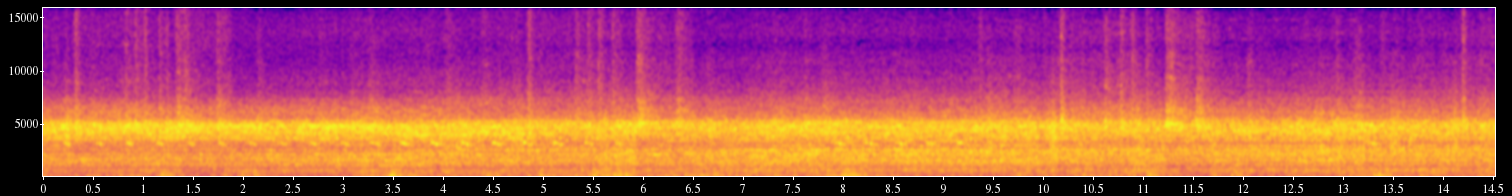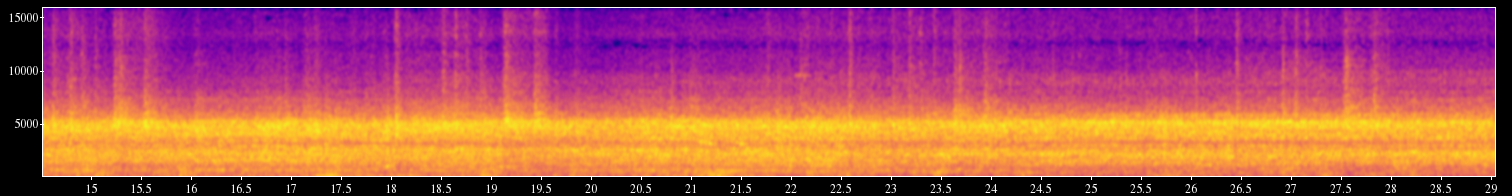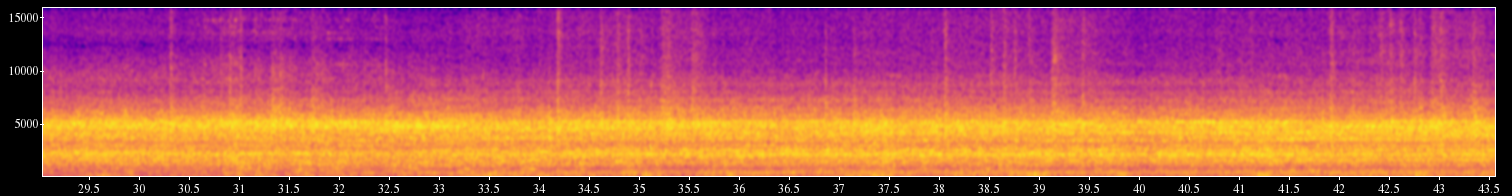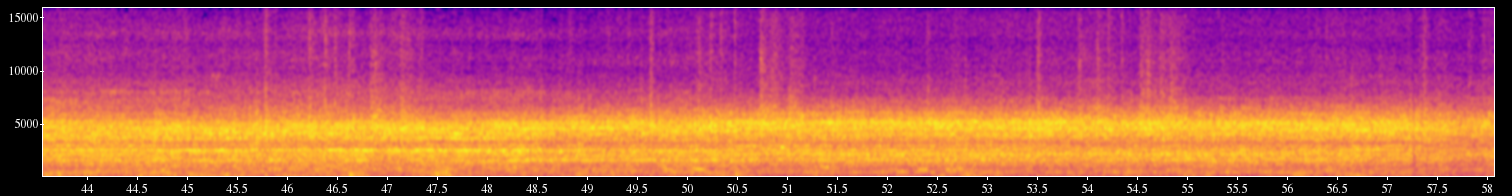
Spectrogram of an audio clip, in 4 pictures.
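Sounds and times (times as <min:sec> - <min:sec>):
machinery hiss: 0:00.0 - 0:58.0.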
